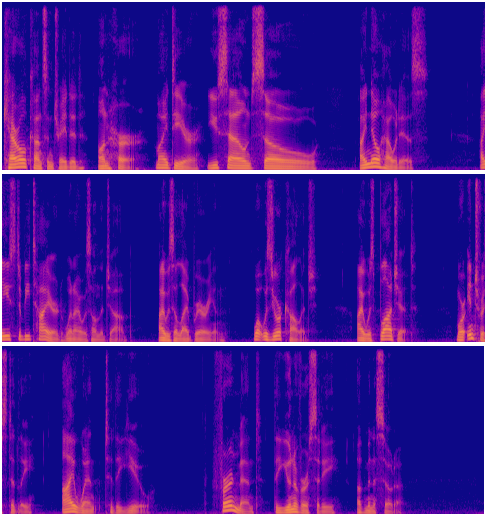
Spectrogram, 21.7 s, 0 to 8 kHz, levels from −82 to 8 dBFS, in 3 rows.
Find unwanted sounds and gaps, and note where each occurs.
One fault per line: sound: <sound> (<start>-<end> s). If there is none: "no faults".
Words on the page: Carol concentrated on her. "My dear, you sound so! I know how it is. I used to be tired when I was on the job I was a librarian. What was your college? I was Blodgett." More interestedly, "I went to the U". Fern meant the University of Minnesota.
no faults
